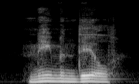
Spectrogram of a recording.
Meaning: inflection of deelnemen: 1. plural present indicative 2. plural present subjunctive
- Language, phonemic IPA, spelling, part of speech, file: Dutch, /ˈnemə(n) ˈdel/, nemen deel, verb, Nl-nemen deel.ogg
